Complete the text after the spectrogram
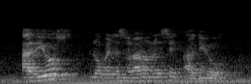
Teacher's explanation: la suspensión de la s al final de las sílabas es reemplazada por la h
